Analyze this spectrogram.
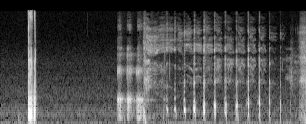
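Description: A cartoonish fart sound effect played from a fart button: a short blast, a brief pause, then a long, loud sputtering run of rapid rhythmic pops that trails off near the end.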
